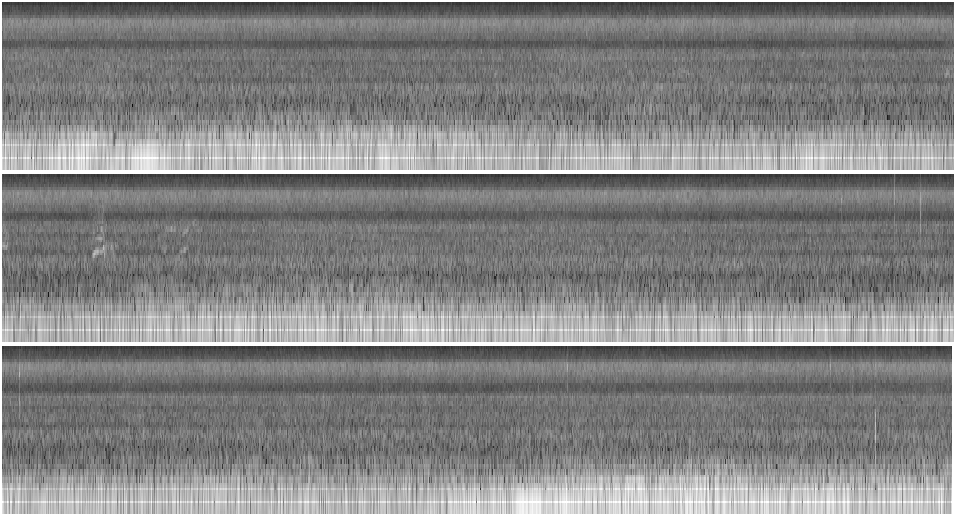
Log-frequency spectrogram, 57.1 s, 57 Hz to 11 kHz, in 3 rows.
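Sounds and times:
low rumble: 0.0 - 20.8
fountain water splashing: 0.0 - 57.0.

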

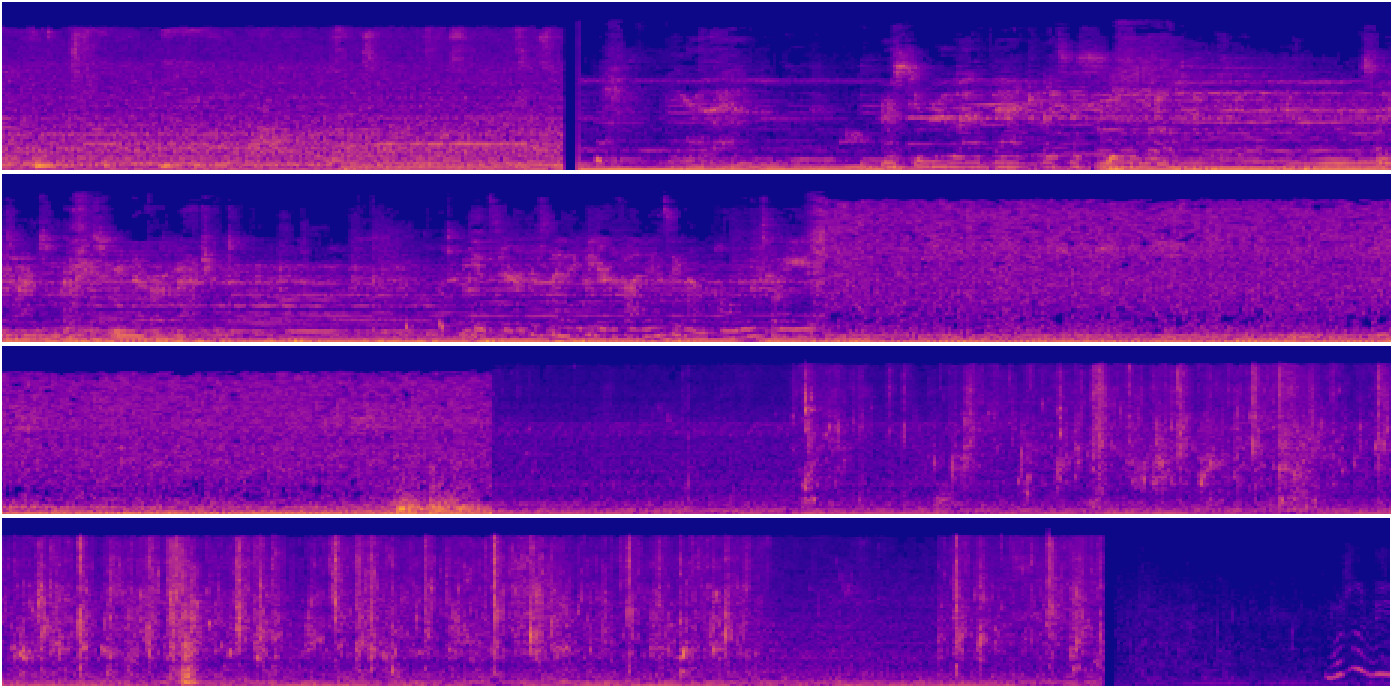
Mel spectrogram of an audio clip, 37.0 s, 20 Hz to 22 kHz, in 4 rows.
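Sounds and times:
loud steady hiss: 14.7 - 21.8
water splashing and sloshing: 21.0 - 37.0.

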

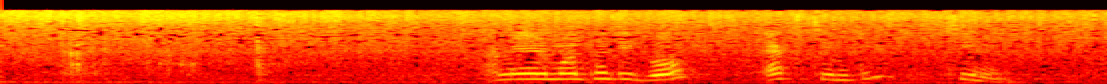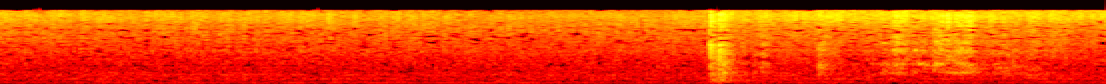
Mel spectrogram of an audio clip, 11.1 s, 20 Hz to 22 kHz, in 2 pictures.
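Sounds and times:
sauce sizzling in pan: 0.0 - 11.0
metal spoon scraping pan: 0.2 - 1.1, 9.1 - 10.9.

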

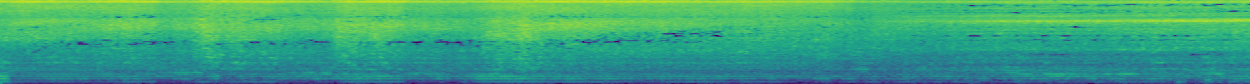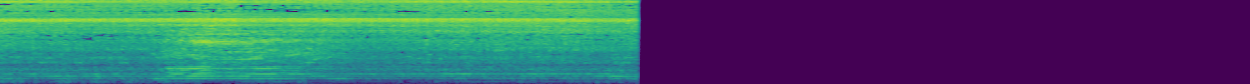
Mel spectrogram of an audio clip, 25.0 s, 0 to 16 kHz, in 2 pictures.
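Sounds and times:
pressure washer humming: 0.0 - 18.9
water jets hissing on concrete: 0.0 - 18.9.

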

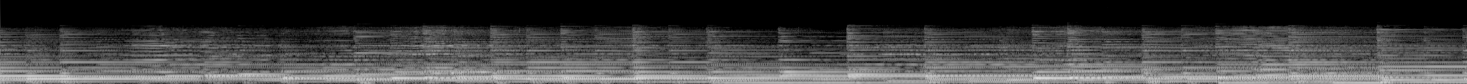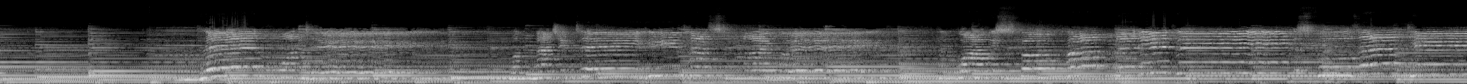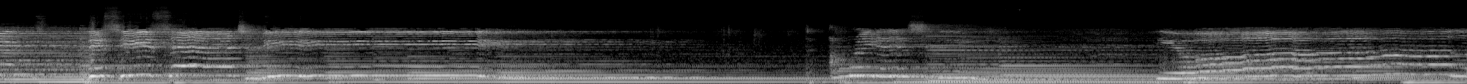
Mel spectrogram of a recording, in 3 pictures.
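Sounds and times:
live band playing ballad: 0.0 - 44.0
woman singing: 16.4 - 36.4, 37.4 - 39.7, 40.9 - 44.0.

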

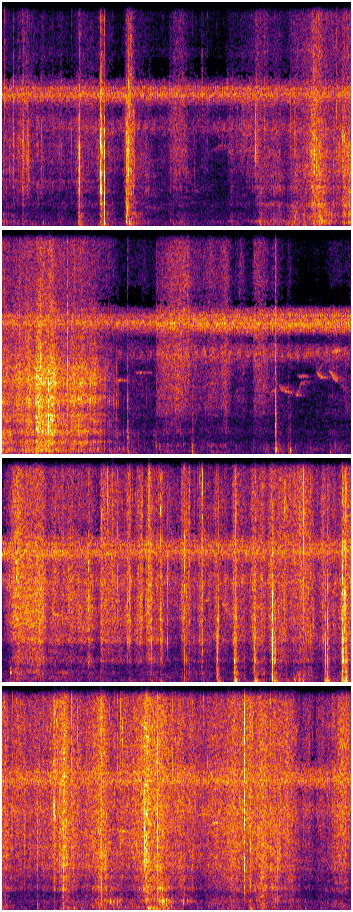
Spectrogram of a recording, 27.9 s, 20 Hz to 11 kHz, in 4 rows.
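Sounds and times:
high insect drone: 0.0 - 27.9.

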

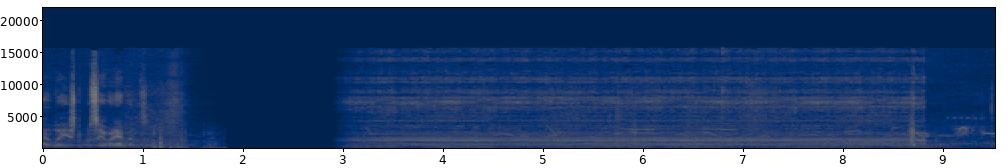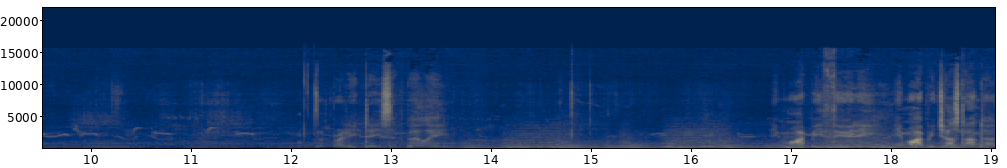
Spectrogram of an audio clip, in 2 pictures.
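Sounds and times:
insects droning: 3.0 - 8.9
bird chirps: 5.8 - 7.0, 7.7 - 19.0.

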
